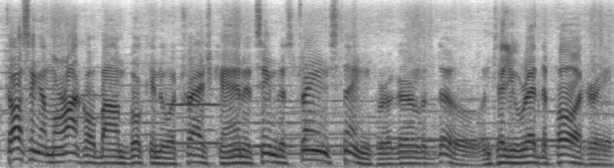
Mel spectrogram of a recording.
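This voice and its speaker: A man's voice: lowish voice, moderate pace, music in the background, close to an everyday voice, poor audio. A man playing a wry hardboiled private detective in a 1950s radio drama, narrating in a dry voice and questioning people.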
